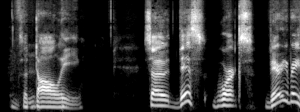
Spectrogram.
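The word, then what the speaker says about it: DALL-E: So on that same open AI website, they also have a service that is called Dolly, just like Salvador Dolly, but it's spelled D A L-E or E. So Dolly.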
